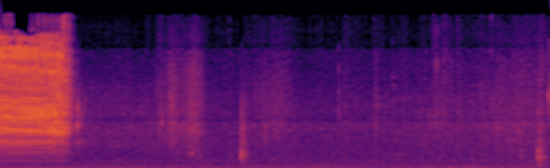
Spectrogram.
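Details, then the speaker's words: Battery hair trimmer (edger), quiet when new but loud after use: harsh, loud buzz settling to a duller hum, caused by a loose, wobbling blade head held by two screws. "ตัวนี้ปกติตอนซื้อมาแรกๆเนี่ยเสียงจะเบามากแต่ปรากฏว่าใช้ไปแล้วเสียง"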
